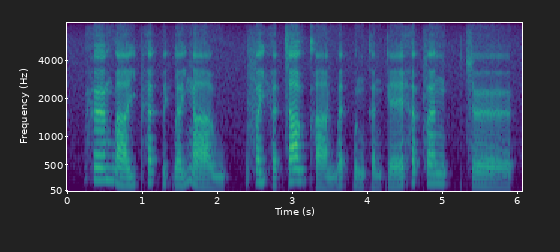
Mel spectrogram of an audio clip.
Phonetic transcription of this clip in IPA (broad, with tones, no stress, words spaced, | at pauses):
hœː˥mwaː˨˧j pʰɐ˧k̚pɪ˨k̚lɐ˨˥jŋaː˨˩w | fɐ˥j hɐ˨t̚saː˥w kʰaː˨˩ŋwɐ˥t̚ pʊ˨ŋkɐ˨˩ŋ kɛː˨˥hɐ˥p̚fɐ˥ŋ | t͡sœː˨˩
